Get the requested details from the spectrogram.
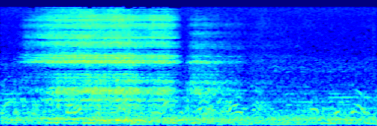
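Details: Overweight man snoring: a long, hoarse, rasping breath, loudest early and then fading, with steady room noise behind it.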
